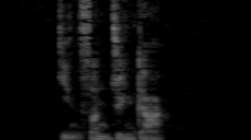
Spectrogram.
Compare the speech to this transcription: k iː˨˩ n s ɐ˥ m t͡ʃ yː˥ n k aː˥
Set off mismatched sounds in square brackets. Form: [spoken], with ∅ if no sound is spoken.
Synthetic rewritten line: k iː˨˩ n s ɐ˥ [n] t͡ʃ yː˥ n k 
